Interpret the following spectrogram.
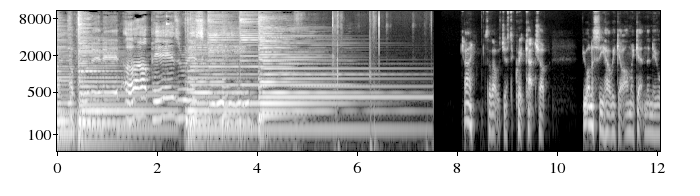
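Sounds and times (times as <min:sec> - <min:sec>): strummed acoustic guitar chord: 0:00.0 - 0:07.0.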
